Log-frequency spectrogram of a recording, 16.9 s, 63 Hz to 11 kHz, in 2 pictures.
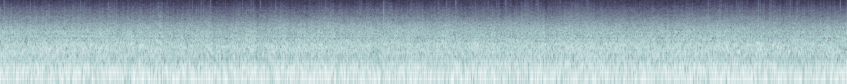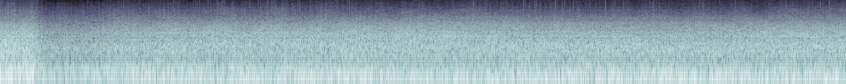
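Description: An F-15 fighter jet climbing to high altitude in an aerial combat game produces a steady, loud roaring jet drone, continuous throughout and dipping slightly partway through.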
